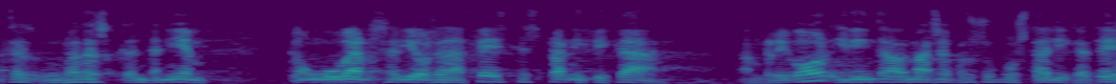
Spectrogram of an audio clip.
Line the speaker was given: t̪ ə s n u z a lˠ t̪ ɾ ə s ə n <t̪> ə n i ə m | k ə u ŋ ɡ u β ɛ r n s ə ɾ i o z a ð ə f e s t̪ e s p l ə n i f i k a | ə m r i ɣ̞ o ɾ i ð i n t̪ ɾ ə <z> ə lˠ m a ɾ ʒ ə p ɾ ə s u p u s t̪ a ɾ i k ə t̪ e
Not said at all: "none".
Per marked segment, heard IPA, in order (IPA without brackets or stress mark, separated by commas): t̪, ð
